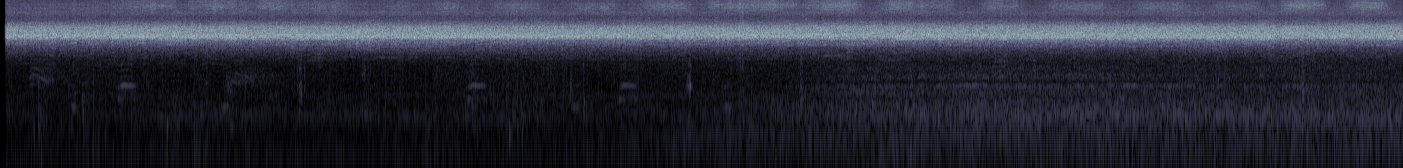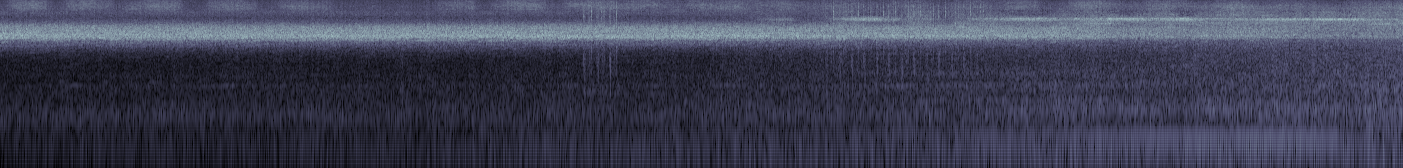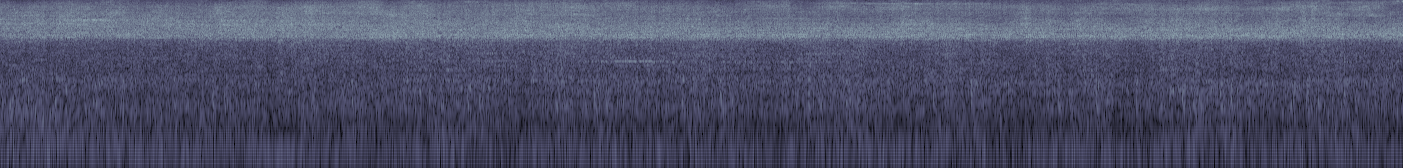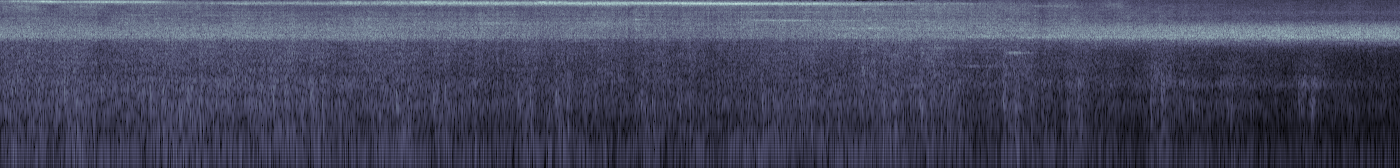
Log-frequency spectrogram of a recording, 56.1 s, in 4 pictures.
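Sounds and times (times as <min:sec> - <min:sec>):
high insect drone: 0:00.1 - 0:56.0
train wheels rumbling on rails: 0:07.2 - 0:56.0
locomotive engine hum: 0:08.3 - 0:55.6.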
